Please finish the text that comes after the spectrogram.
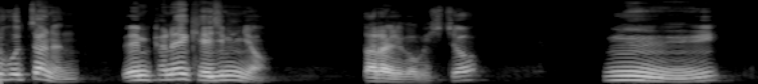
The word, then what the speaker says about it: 女: 女, 女. 기억하십니까? 중국어 모음에 있어서 위 모음은 한국어의 위와 달리 처음부터 끝까지 입술이 움직여서는 안 된다고 했죠?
